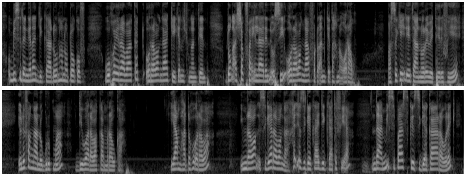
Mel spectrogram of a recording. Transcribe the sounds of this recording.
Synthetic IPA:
obisidaŋɡenad͡ʒikːadɔnxanotokɔf | wɔxojɾawakato̰ɾawaŋɡaːkekenːat͡ʃuŋɡaŋtɛndɔŋa̰ʃakfaʔḭnladɛnosiʔoɾawaŋɡaːfoto̰ʔa̰nkɛtaxna̰o̰ɾa̰w | pasekeɗɛtanoɾewɛteɾefujɛ | imdɛfaŋɡanoɡɾupma | diwaɾawakːamɾawka̰ː | jamxatːoxoɾawa | imɾawasiɡaɾawaŋɡaːxaɟas̬iɡakaɟiɡːatafḭa̰ | ndamisipaskəsiɡakaɾawɾɛk

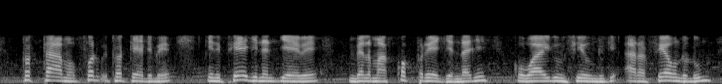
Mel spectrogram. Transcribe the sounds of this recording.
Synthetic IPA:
tɔtːaːmafɔɾɓɛtɔtːɛtɛɓɛ | ʔindifeːd͡ʒindɛnd͡ʒɛːwɛ | mbɛlmakɔpːɾɛd͡ʒɛndaɲi | kɔwaːwiɗumfewndut̬iʔaɾafɛwndɔɗum

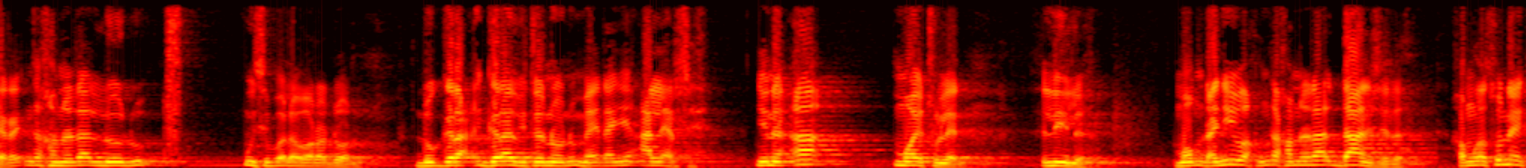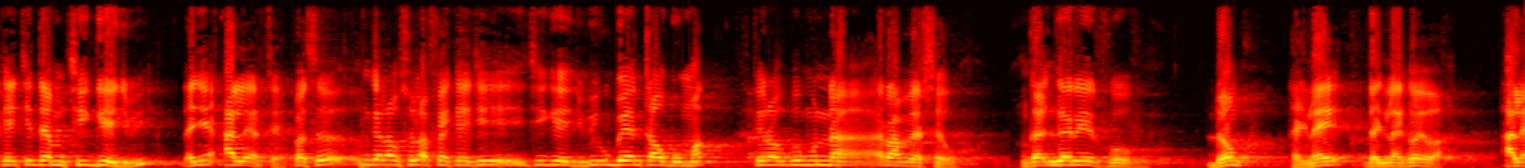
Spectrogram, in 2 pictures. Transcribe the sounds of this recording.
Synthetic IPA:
ɛɾeŋɡaxamnadalːoːlu | musibala̰waɾadoːn | duɡaɡɾavitenonumɛdaɲiʔaleɾte | ɲuneʔa | mojtulen | liːlə | moːmdaɲiwaxŋɡaxamnɐdaːldanʃelɐ̰xamŋɡasuneket͡ʃidemt͡ʃiɡeːd͡ʒbidaɲiʔalɛɾtepasə̰ŋɡelamsulafɛkːet͡ʃit͡ʃiɡeːd͡ʒbiubɛːntawbumak̚piɾok̚bimunːa̰ɾanveɾsewu | ŋɡaŋɡaɾeɾfoːfu | doŋdaɲlajdaɲlajkawajwaxal

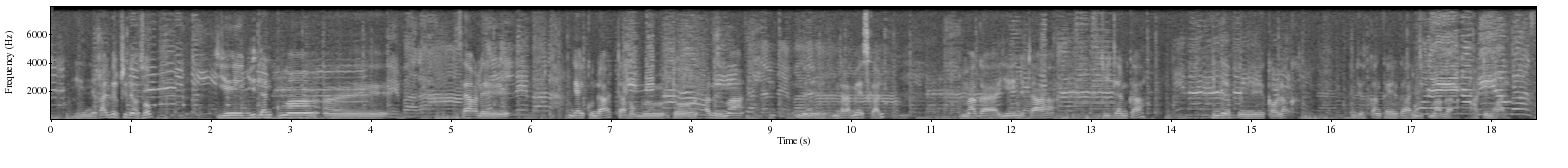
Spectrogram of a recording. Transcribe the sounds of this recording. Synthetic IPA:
jinixalfiɾktidnas̬ob̚ | jebilankuma | saɣle | ɲd͡ʒajikundatafoɡtoanusma | mendaɾameeskal | maɡajendetadilanka | dindekkawlak | ndikaŋkajiɾkand͡ʒikmaɡaa̰timaɣa̰l

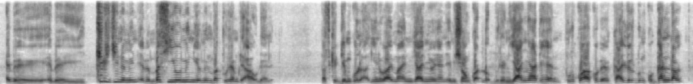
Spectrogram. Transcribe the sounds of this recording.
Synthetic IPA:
ʔɛɓɛɛ̰ɓɛkiɾd͡ʒinaminɛɓɛmbasijominjɔminmbatːuɾɛmdɛ̰ʔawɗɛ̰ːlɛ̰ | paskɛdɛmɡɔla̰ʔinawawimaɛnɲd͡ʒaɲɔjhɛnḛmisiɔnɡɔɗːɔɓuɾɛnjaɲaːdɛɦɛnpuɾkɔakɔɓɛkaliɾiɗumkɔɡanːdal

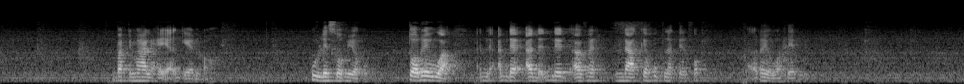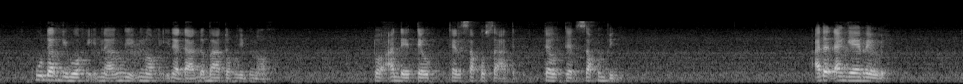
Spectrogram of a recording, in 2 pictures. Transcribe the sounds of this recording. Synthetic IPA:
mbatimalɛhɛ̰ja̰ɡɛːnɔ̰ | kulɛsɔmjɔku | tɔɾɛwa | ʔandɛafɛndakɛxupnatɛnfɔk | ɾɛwwadɛn̰ | kudaŋɡibɔxḭnaŋɡibnɔːxḭnadadaɓaːtɔŋɡibnɔːx | tɔʔa̰ndɛtɛwtɛnsakusa̰tɛ | tɛwtɛnsakumbin | ʔa̰daɗaŋɡɛɾɛwɛ

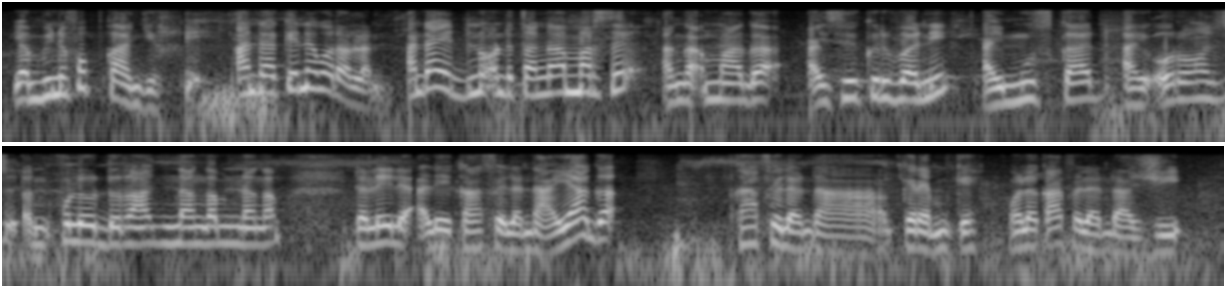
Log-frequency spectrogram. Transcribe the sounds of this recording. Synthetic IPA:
jambinafop̚kaɲd͡ʒiɾandakenewaɾalanandaːjidinndataŋɡamaɾseaŋɡa̰ʔmaɡaajisikɾvaniajimuskadajioɾãnd͡ʒ̰folodəɾãd͡ʒnaŋɡamnaŋɡamtaleleʔa̰lekafelanda̰ːjaɡa | kaːfelanda̰keɾemkewalakafelandaʒi

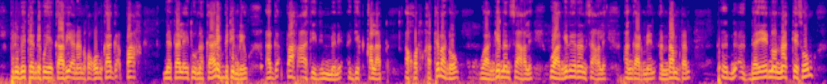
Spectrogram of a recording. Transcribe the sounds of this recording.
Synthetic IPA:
pɾivetendefujekafiananxokomkaɡapaːx | netaletunakaɾefbitimɾewaɡapaːxatidinmeneʔad͡ʒekkːalat̚ | axotkatebandoːŋwaːŋɡenːansaːxlewaːŋɡineɾnansaːxleaŋɡaɾmeːnandamtan | dajenonakːesoːm

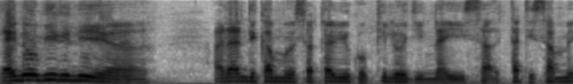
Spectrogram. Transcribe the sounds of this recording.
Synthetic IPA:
ɛnowiɾini | adandikamsotːawikɔkiloːd͡ʒinajisatatisamːɛ

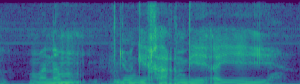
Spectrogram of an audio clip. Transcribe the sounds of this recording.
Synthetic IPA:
manam | ɲoŋɡixaɾndiʔa̰ji

